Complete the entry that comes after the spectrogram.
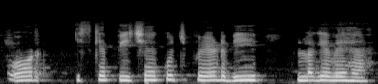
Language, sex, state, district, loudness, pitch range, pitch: Hindi, male, Uttar Pradesh, Saharanpur, -14 LUFS, 185-200 Hz, 195 Hz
